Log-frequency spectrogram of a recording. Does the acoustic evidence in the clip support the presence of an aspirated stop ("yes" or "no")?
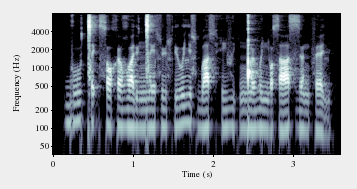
no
